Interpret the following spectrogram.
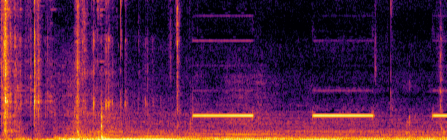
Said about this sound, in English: I'm going to go ahead and start up the vehicle.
